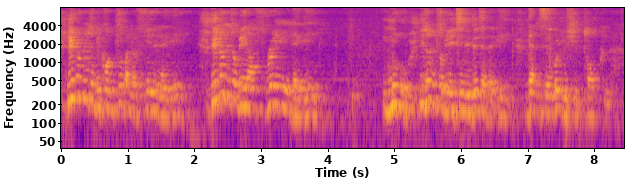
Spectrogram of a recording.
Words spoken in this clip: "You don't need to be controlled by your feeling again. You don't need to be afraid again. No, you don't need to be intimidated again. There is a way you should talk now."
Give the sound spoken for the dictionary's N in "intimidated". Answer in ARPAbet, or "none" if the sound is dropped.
none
